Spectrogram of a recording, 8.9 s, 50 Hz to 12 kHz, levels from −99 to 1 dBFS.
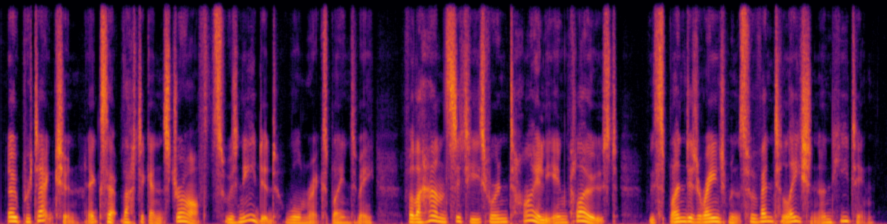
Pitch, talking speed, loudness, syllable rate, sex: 185 Hz, 175 wpm, -20 LUFS, 6.1 syllables/s, female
